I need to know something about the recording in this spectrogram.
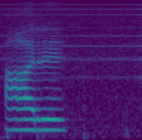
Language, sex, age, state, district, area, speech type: Tamil, female, 18-30, Tamil Nadu, Mayiladuthurai, rural, read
